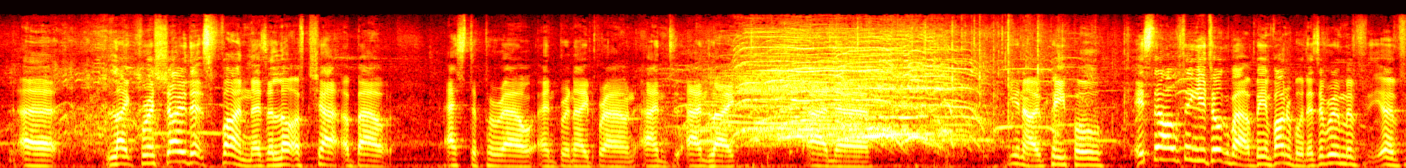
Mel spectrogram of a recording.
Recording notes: Live at ACL Fest. It’s our first LIVE Unlocking Us , recorded at ACL Fest in Austin, Texas.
